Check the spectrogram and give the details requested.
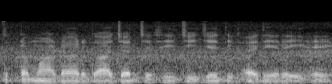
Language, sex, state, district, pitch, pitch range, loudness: Hindi, male, Gujarat, Gandhinagar, 85 Hz, 80-85 Hz, -17 LUFS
